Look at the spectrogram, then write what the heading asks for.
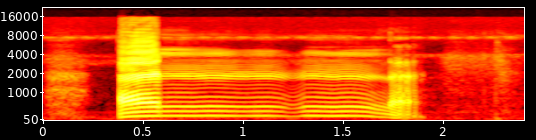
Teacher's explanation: gunahnya adalah dimasukkan ke rongga hidung kita suaranya an ya dan dia ditahan sepanjang dua harakat · Kemudian pelafal annallaha, ada bacaan gunnah yang dimana gunnahnya adalah dimasukkan ke rongga hidung kita suaranya anna, ya, dan dia ditahan sepanjang 2 harokat. Hati-hati jangan menebalkan huruf na, karena na sifat pada dasarnya sifatnya tipis.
